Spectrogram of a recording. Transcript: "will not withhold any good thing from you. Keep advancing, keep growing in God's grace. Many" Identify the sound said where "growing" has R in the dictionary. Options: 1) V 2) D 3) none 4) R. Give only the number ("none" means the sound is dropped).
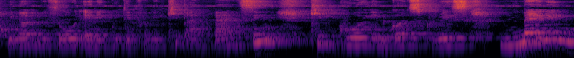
3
